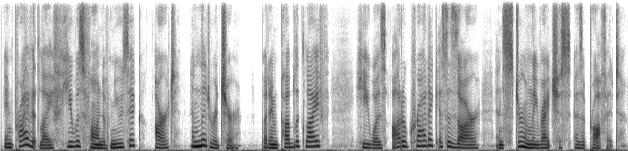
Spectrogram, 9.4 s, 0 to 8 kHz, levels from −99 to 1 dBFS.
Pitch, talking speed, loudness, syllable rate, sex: 210 Hz, 170 wpm, -17 LUFS, 5.0 syllables/s, female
